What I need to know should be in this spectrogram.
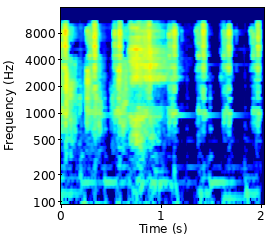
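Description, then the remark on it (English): A quiz timer ticks steadily, a regular series of quick clicks at a brisk, even pace, sounding alone without any talking over it. “The timer and you smiling at me is both.”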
